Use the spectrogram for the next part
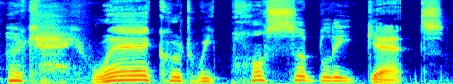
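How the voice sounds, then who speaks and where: A man hosting a let's play mutters his way through his inventory, rambling and correcting himself over game music. His voice is fairly high and darkish in tone, very animated yet slow.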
